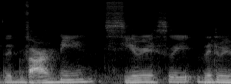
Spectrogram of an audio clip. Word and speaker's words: Varney: And the name rhymes with Barney, so everybody's gonna make fun of him too for that. Like, he could have had a better name than Varney.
